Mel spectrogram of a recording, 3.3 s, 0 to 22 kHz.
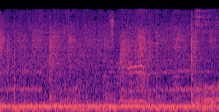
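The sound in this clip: Racing car engine from an N64 racing video game published by Electronic Arts, a steady, loud droning hum that holds through the whole stretch.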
